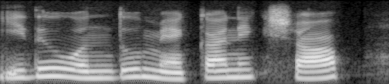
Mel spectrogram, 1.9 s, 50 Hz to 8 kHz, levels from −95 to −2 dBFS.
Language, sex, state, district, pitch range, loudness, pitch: Kannada, female, Karnataka, Bangalore, 200-230 Hz, -16 LUFS, 210 Hz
